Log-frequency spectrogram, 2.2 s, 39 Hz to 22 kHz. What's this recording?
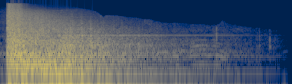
M224 Mortar Firing Close 03
Recorded roughly 15 feet from the source.
explosion, indirect, M224, military, mortar, report, war, weapon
